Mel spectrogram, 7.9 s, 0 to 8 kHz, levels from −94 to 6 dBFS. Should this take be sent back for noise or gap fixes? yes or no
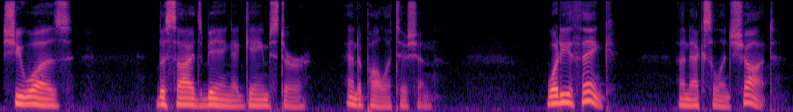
no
